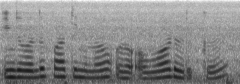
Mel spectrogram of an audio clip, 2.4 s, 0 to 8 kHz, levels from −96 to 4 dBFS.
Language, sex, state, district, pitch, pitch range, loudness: Tamil, female, Tamil Nadu, Chennai, 255 Hz, 240-265 Hz, -15 LUFS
